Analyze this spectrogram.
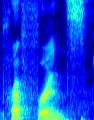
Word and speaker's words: preference: prefer um and then when I say preference I change it it changes to a short e sound it's no longer um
